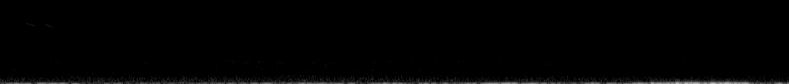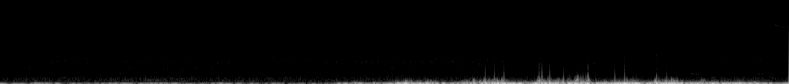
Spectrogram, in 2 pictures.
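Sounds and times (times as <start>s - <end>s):
birdsong: 0.0s - 0.7s, 2.1s - 6.6s, 8.4s - 15.7s.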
